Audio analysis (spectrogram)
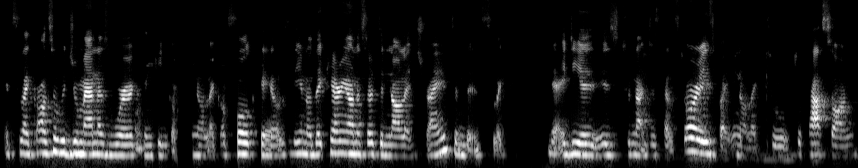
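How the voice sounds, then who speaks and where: Woman guest in an online talk, lowish voice, halting, reflective, lots of "you know, like". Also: steady tone, creaky, fairly bright tone, rough recording. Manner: halting, thinking aloud with many fillers. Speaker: guest artist. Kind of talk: casual online conversation.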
